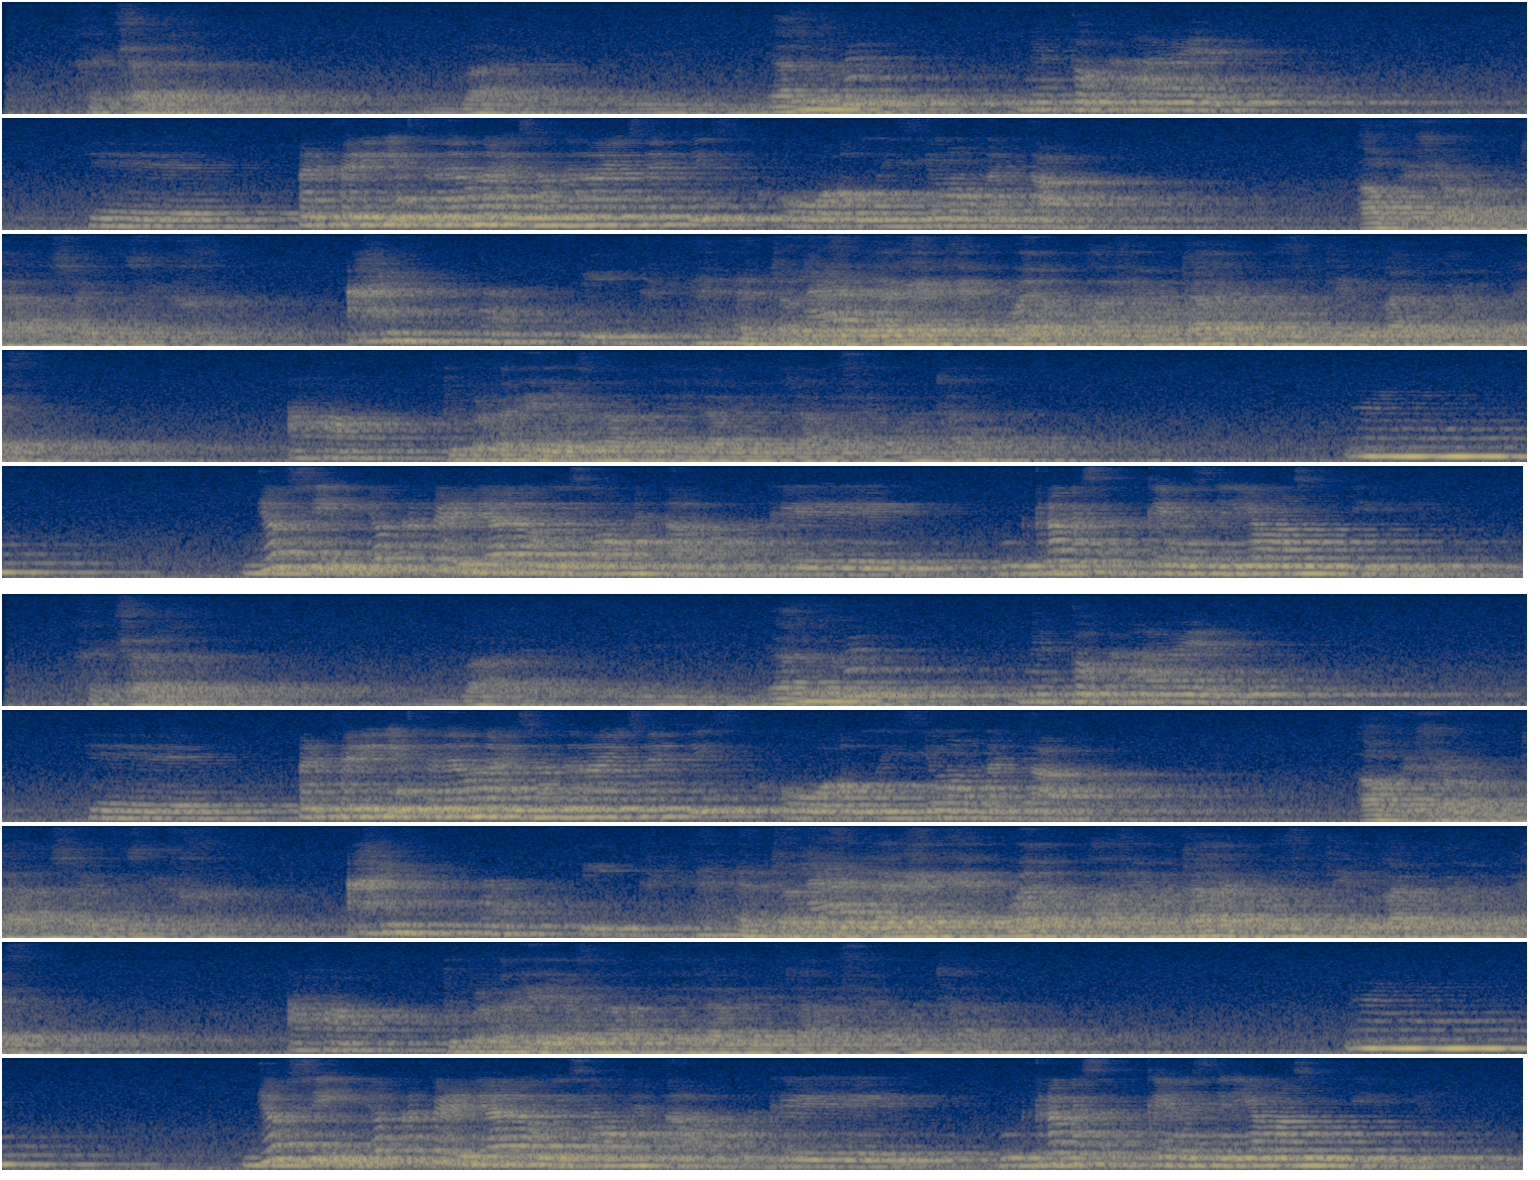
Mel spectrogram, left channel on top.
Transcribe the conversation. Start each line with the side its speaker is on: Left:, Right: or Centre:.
Left: <laughs>
Right: Sí,
Left: Claro.
Right: sí.
Left: Vale. Y ya te
Right: Ujú.
Left: toca a ti.
Right: Me toca, a ver. Eh, ¿preferirías tener una visión de rayos X o audición aumentada?
Left: Audición aumentada, soy músico.
Right: <laughs> Ay, ah, sí,
Left: <laughs> Entonces
Right: claro.
Left: sería genial. Bueno, audición aumentada en el buen sentido, claro, no que me moleste.
Right: Ajá,
Left: ¿Tú preferirías
Right: ya.
Left: una, eh, la, vi- la visión aumentada?
Right: Mm, yo sí, yo preferiría la audición aumentada porque creo que, se- que me sería más útil en,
